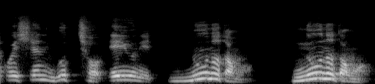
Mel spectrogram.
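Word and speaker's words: ন্যূনতম: গুচ্ছ এই ইউনিট ননতম ননতম এটার উচ্চারণ ননতম ননতম আচ্ছা আমরা জানি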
